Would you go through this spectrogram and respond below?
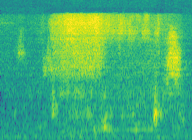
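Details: Man's own mechanical ventilator, heard while he records a podcast: mechanical ventilator sound.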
